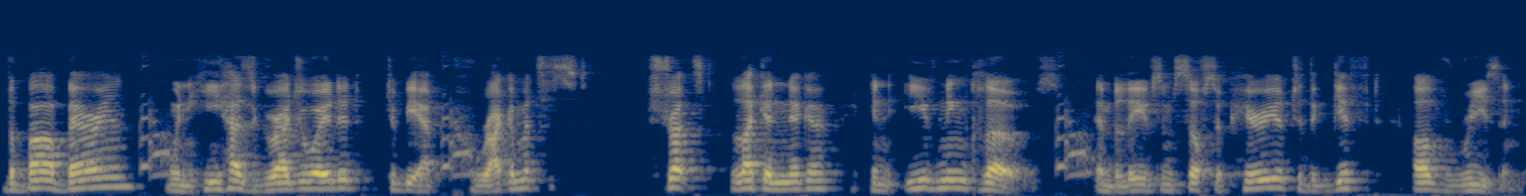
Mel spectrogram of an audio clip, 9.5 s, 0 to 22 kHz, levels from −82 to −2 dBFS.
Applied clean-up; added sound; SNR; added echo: none; Bark; 15 dB; none.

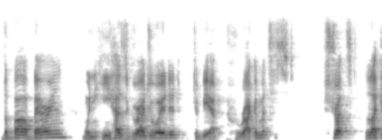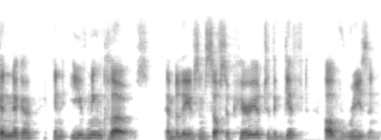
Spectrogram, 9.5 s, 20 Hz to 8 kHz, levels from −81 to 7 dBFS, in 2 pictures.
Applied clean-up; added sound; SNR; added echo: none; none; none; none.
